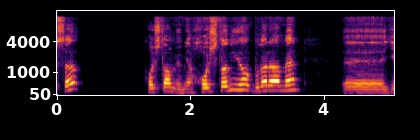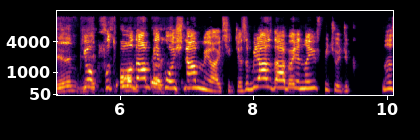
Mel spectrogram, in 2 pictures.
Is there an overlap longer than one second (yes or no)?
yes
